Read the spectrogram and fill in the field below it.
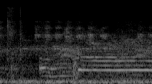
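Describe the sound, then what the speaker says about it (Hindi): Mountain goats at a Vehari zoo bleat in short wavering calls over a steady outdoor murmur of wind and crowd noise, fairly distant and moderately loud. "पहाड़ी बकरी हैं"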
